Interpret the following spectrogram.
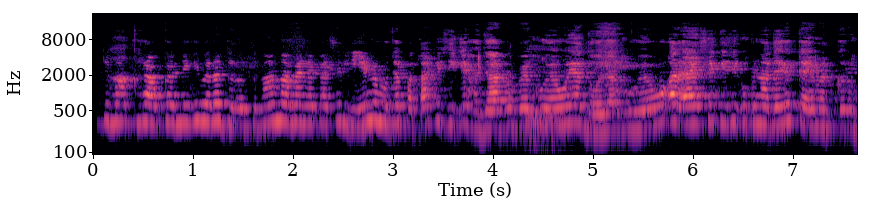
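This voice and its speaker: A woman's voice: sits high, fairly even intonation, a little fast, few pauses, roomy sound. A woman, indignantly denying an accusation in a family argument. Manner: defensive, indignant, arguing back. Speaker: family member.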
